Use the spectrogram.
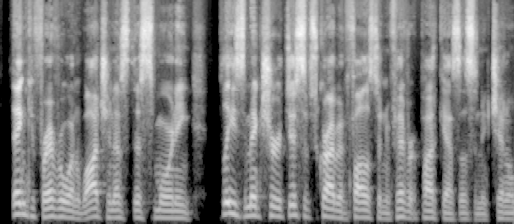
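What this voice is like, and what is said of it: Slightly off, unwell-sounding voice. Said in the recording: “My voice is a little off. I've been a little ill.”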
